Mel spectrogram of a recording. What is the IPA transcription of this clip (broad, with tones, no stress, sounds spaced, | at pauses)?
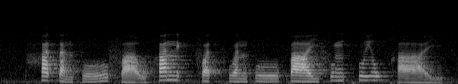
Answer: h ɐ˥ t̚ ɐ˨ n p uː˨˥ f aː˨˩ w h ɐ˥ n ɪ˨˥ k̚ f ɐ˧ t̚ kʷ ɐ˧ n p uː˧ p aː˧ j f ʊ˥ ŋ kʷʰ iː˥ w kʰ aː˨˩ j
